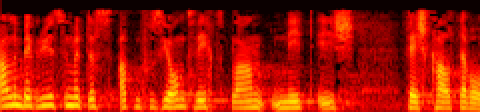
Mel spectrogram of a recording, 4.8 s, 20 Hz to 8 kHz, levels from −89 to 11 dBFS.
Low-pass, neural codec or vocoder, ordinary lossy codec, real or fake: 7.2 kHz; none; MP3, 24 kbps; real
